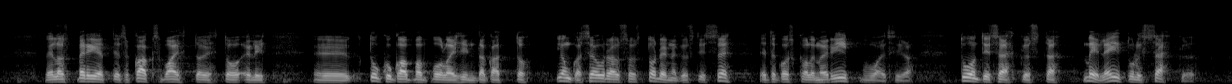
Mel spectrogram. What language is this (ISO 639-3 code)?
fin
